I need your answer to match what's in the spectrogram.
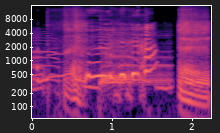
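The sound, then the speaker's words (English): A voice makes a buzzy, sputtering imitation of a car muffler, a wavering low drone with lip-flapping texture, then a brief pause before another rumbling burst. “What sound does a car muffler make?”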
